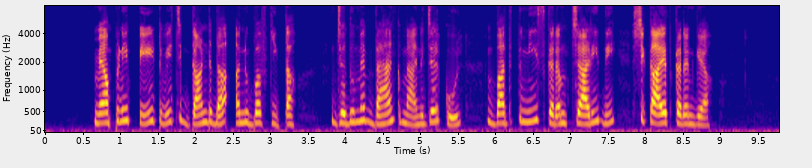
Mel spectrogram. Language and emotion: Punjabi, fearful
